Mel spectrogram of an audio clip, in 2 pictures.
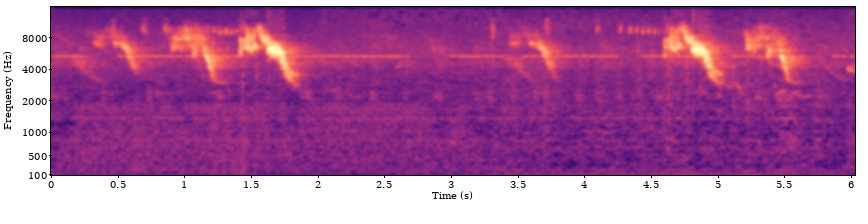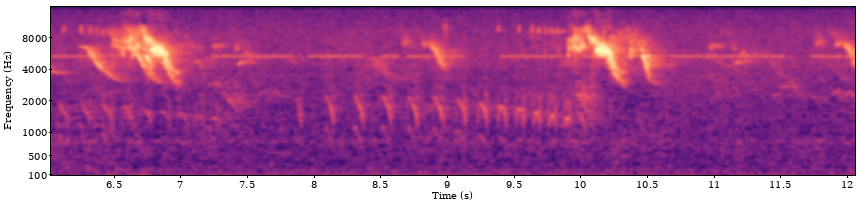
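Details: Blue-black grassquit singing: short, sharp, high notes sweeping downward, given in small bursts every one to three seconds, over a steady high continuous tone, with a softer descending series of notes from another bird in the background.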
